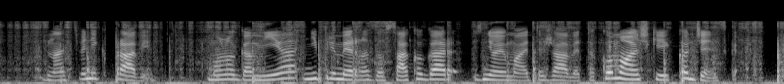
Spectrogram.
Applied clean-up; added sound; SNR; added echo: none; Writing; 8 dB; none.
